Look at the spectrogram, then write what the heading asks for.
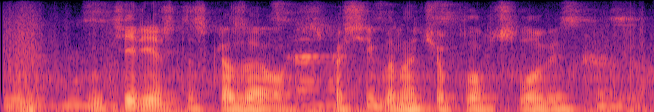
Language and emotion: Russian, neutral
